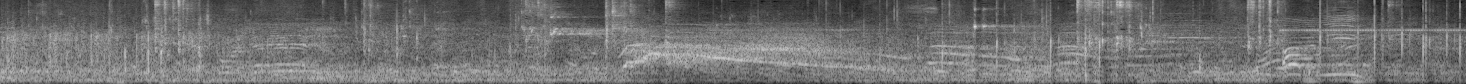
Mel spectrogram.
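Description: Fencing blades clash and click together.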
